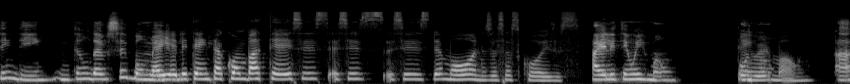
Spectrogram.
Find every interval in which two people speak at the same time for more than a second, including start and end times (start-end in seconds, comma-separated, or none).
none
